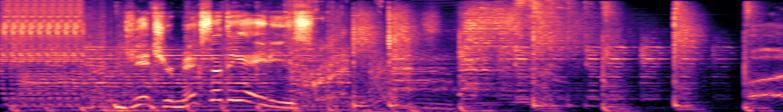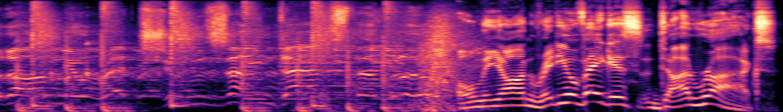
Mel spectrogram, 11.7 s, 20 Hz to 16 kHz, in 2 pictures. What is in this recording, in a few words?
Sweeper Mix 80's; RVR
